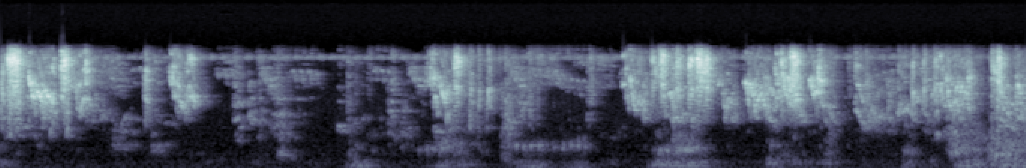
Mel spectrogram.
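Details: Aviary budgerigars chattering in waves, strident high warbled bursts alternating with quieter stretches of thin twittering, plus faint low knocks.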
